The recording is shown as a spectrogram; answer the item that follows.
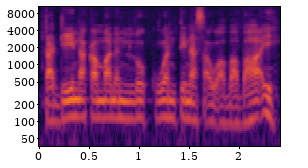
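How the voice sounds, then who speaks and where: A man's voice: lowish voice, fairly even intonation, fairly quick, lightly acted. A man playing a suspicious, teasing brother in a radio drama, probing as he talks. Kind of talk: melodramatic radio drama acting.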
